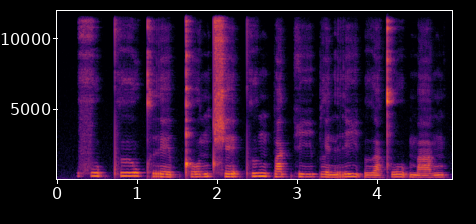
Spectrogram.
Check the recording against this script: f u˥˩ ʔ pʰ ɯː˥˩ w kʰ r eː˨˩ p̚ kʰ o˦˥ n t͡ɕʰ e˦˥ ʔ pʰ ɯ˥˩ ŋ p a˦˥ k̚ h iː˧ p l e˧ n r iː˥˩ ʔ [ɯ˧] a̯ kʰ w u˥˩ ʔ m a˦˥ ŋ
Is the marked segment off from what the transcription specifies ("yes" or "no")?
yes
